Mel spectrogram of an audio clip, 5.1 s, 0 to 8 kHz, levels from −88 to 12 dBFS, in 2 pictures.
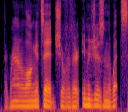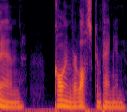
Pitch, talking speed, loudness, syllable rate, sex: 95 Hz, 190 wpm, -20 LUFS, 5.7 syllables/s, male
